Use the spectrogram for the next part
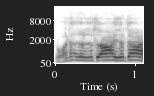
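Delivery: high, loud mock yelling of a car's GPS voice. Car GPS yelling as it drives off alone, mock robotic yell. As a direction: imitate a robotic car voice gone haywire. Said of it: "with the Korean voice starts yelling".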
